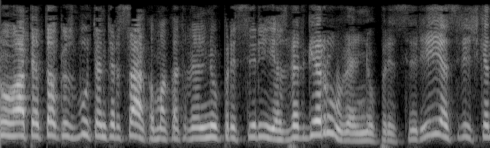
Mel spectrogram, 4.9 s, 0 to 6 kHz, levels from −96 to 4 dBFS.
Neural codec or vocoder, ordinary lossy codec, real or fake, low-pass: vocoder, 44.1 kHz, 128 mel bands every 512 samples, BigVGAN v2; MP3, 32 kbps; fake; 5.4 kHz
